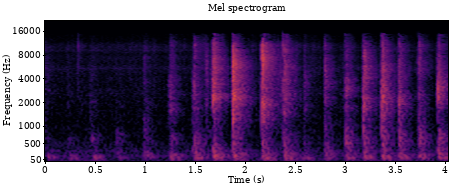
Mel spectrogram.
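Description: A run of irregular light taps and clicks from hands working dough on a kitchen counter. It starts about a second in and grows busier toward the end.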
